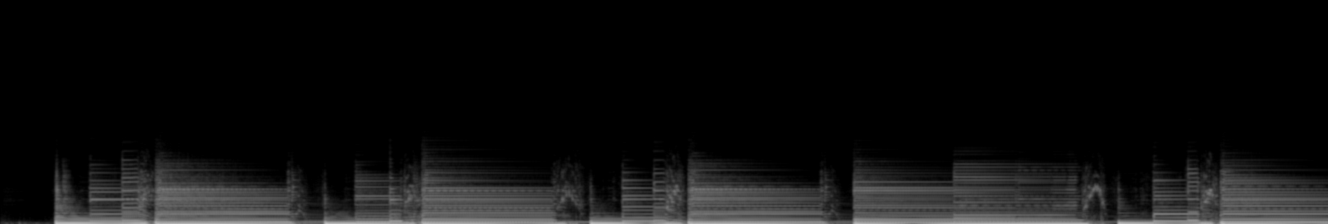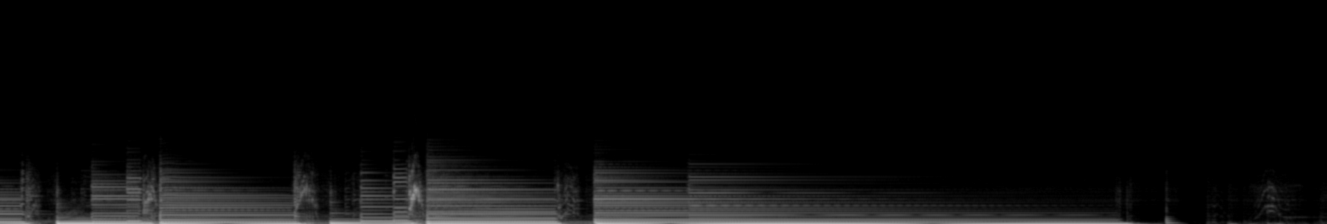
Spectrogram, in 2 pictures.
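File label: Riff processed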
